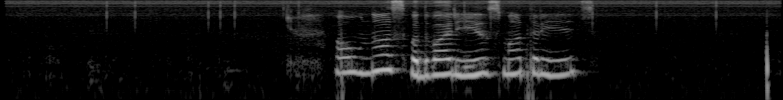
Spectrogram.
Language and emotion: Russian, sad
